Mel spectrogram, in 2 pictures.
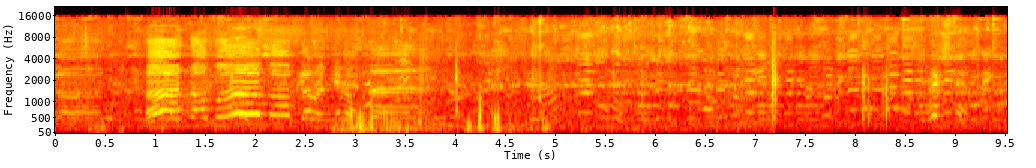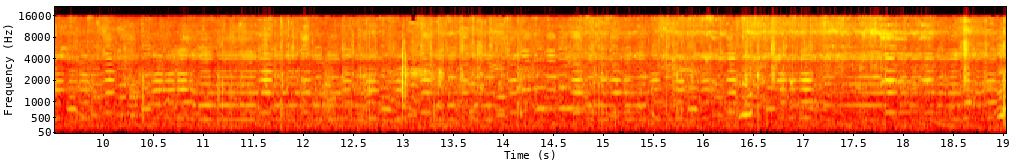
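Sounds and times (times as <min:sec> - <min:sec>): fiddle playing lively tune: 0:00.0 - 0:19.0
murmur of outdoor crowd: 0:00.0 - 0:19.0.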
